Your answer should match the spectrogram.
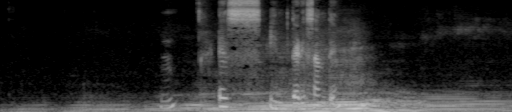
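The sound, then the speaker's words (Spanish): Traffic noise swells outside as a car or two passes, a broad low rumble with a hissing rush that builds for several seconds, while a person speaks briefly over it. “Perdonen el ruido, pero hay carros.”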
